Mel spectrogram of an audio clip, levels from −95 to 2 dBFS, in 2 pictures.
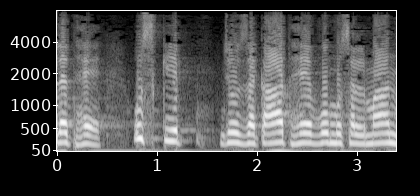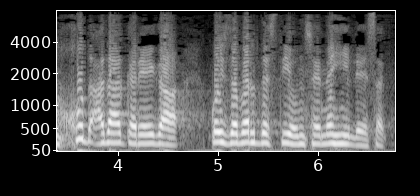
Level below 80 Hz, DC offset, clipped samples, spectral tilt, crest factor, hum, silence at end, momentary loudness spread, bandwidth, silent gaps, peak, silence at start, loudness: -44 dBFS; under 0.1%; 1%; -7.5 dB/octave; 10 dB; none; 0.1 s; 6 LU; 8 kHz; none; 0 dBFS; 0 s; -10 LUFS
